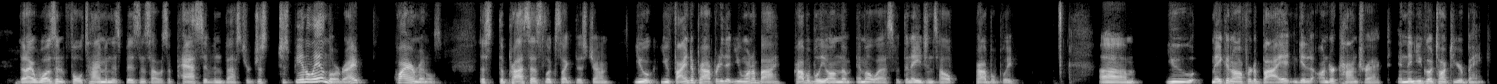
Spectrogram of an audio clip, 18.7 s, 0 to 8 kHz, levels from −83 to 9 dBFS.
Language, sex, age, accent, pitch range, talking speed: English, male, 30-49, American, 100-140 Hz, 210 wpm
